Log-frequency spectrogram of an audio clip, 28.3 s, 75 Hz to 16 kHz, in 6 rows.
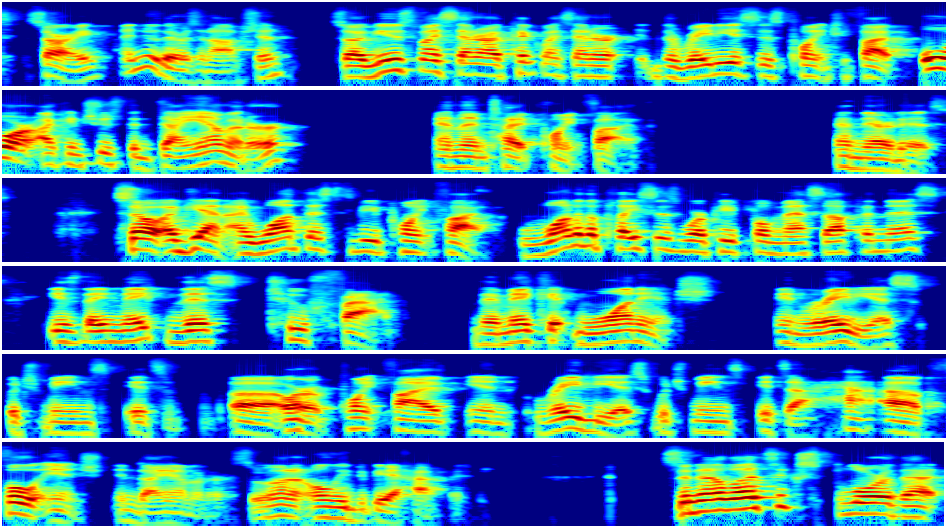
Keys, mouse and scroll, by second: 5.8 click, 7.6-9.1 typing, 11.2 click, 11.9 click, 15.4 click, 17.9-20.3 drag, 25.9-28.3 drag.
